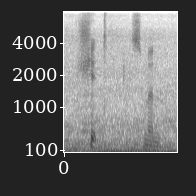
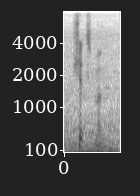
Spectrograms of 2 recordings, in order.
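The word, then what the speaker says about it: chitsman: is a chits man okay uh let me spell it c h i TS m a n shitman shitman okay what is a chitman good question in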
